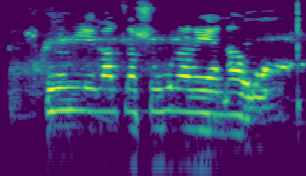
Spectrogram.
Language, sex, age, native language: Icelandic, male, 8, Icelandic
